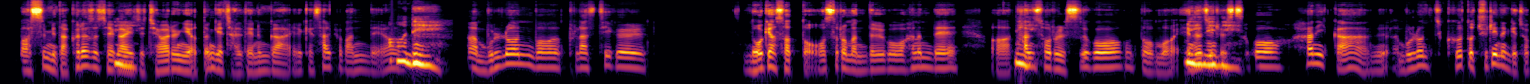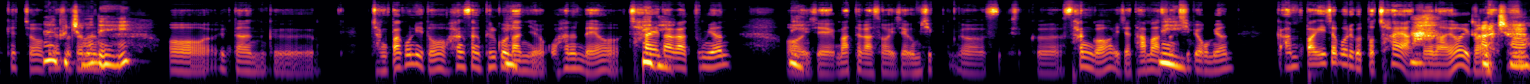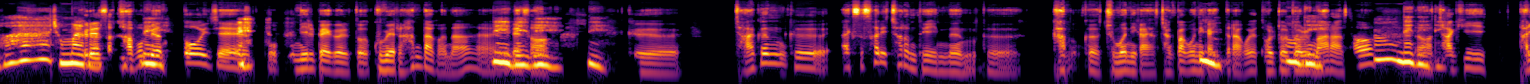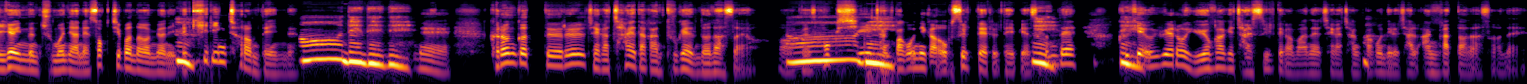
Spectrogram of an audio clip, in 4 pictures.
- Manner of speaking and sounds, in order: laugh; laugh; other background noise
- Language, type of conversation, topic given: Korean, podcast, 플라스틱 사용을 줄이는 가장 쉬운 방법은 무엇인가요?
